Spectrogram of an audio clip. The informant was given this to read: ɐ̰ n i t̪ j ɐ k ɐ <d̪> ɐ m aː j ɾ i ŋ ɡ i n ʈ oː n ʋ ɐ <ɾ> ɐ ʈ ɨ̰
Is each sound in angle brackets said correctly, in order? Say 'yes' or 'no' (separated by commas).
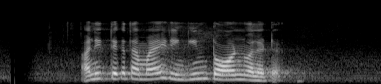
no, no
